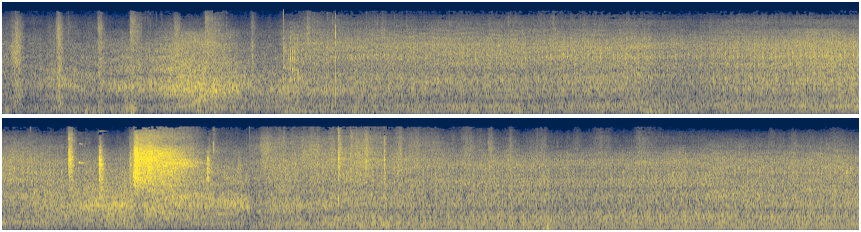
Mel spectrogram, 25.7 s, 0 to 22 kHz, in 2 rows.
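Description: A 5-ton 6x6 military cargo truck's engine running as the truck pulls up on gravel and stops, with one loud burst of air-brake hiss about halfway through.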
